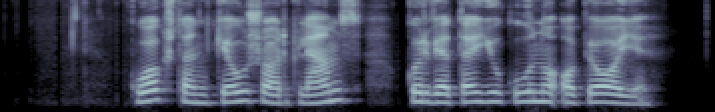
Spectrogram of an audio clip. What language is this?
Lithuanian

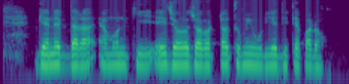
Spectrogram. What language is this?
Bangla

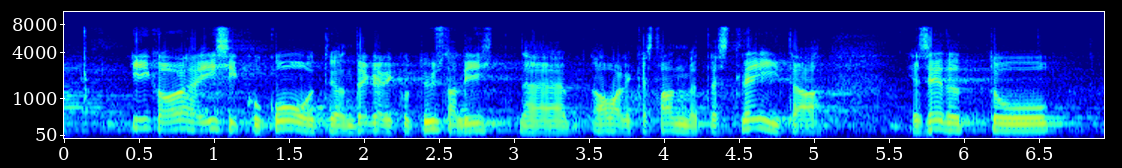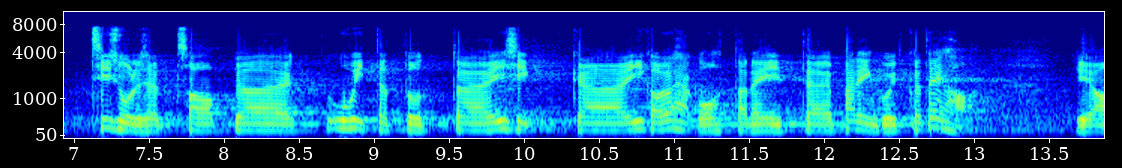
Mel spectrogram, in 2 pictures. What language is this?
Estonian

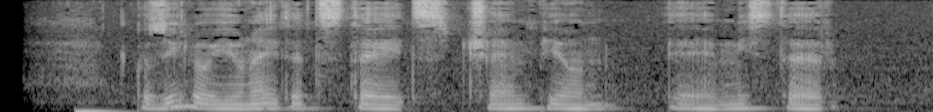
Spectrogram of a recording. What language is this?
Italian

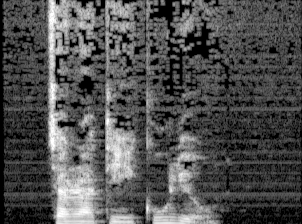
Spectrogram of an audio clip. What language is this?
Paiwan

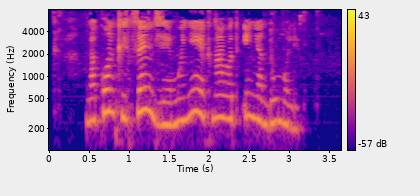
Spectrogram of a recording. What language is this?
Belarusian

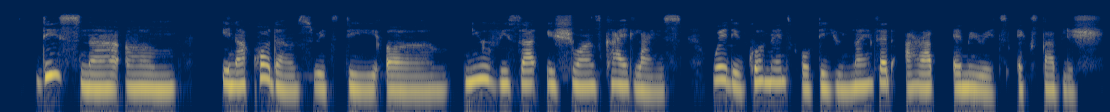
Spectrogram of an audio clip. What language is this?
Nigerian Pidgin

